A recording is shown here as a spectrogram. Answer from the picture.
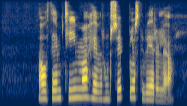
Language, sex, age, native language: Icelandic, female, 20-29, Icelandic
